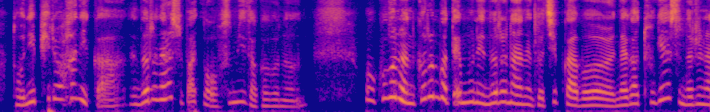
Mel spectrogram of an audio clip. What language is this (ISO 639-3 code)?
kor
